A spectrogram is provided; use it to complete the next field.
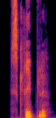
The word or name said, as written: SKRIBL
